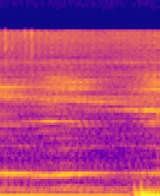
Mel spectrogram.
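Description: Ambient background music: one steady held tone over a deep low drone, with faint higher tones above.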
